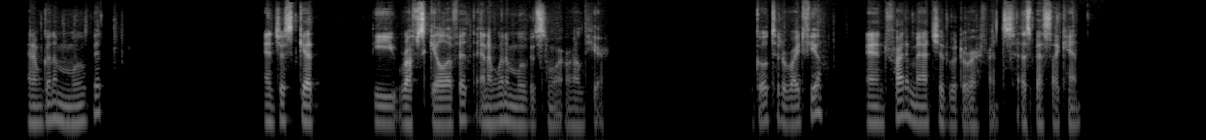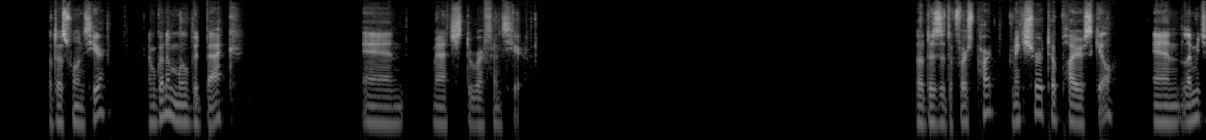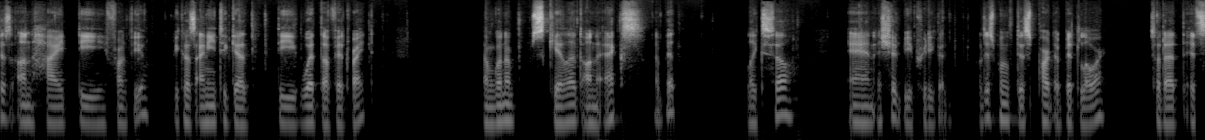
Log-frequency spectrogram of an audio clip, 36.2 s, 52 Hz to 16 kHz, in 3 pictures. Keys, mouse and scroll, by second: 0.0-1.2 typing, 2.6 s, 2.8 s, 4.5 g, 5.3 g, 7.0 KP_3, 7.7 z, 8.3 g, 9.3 shift+middle click, 9.6 Tab, 9.8-12.0 typing, 13.2 shift+middle click, 13.7 g, 17.0 a, 17.1 c, 17.7 g, 18.9 z, 19.8 a, 19.9 a, 20.3 middle click, 21.0 shift+middle click, 21.3 middle click, 21.5 Tab, 22.0 ctrl+a, 22.9 Tab, 24.3 Tab, 24.3 alt+h, 26.3 Tab, 26.6 a, 26.9 KP_1, 27.7 z, 28.2 alt+s, 29.6 s, 31.0 shift+middle click, 32.0 z, 32.3 middle click, 32.9 middle click, 33.7 3, 33.7 g, 36.0 middle click.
